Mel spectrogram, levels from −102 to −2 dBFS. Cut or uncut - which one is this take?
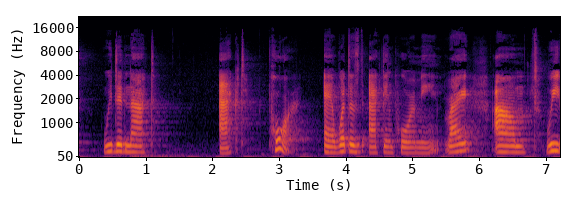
uncut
